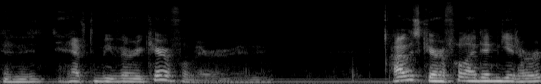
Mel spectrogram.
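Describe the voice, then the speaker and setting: An American accent marks this man's somewhat breathy voice, which has a fairly high pitch, ordinary pitch variation and a moderate pace. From Colorado, Denver area. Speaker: war veteran. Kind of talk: oral history interview.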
